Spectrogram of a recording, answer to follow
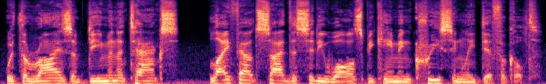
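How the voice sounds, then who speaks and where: An actor playing a serious, learned man in a video game, explaining history in a measured, expository way. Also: on the low side, fairly even intonation, fairly bright tone, a little hiss or hum, natural voice. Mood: earnest, explanatory. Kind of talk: scripted video game dialogue.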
